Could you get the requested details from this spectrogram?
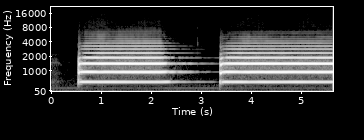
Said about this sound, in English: And then when I put the mouthpiece into the horn, it sounds like this.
